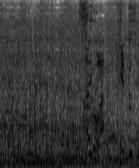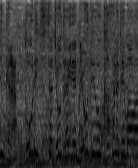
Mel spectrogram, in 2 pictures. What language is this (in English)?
Japanese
